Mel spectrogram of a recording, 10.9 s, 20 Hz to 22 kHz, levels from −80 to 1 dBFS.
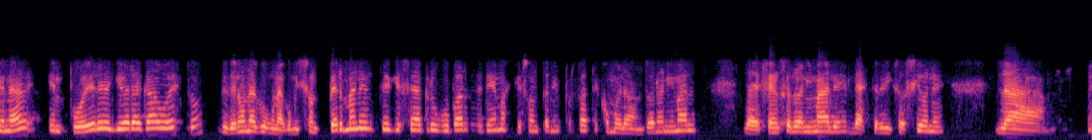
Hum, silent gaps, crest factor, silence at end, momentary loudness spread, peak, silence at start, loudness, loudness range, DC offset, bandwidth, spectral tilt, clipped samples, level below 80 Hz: none; none; 18 dB; 0 s; 11 LU; -2 dBFS; 0 s; -19 LUFS; 4 LU; under 0.1%; 4.9 kHz; -6 dB/octave; under 0.1%; -72 dBFS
